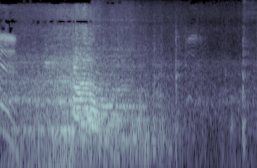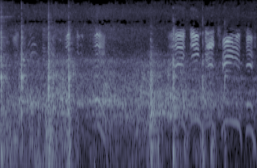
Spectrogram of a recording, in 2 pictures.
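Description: A train rumbles past close by, loud at first and then fading, while short horn blasts and clattering wheels follow and a voice speaks over it.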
